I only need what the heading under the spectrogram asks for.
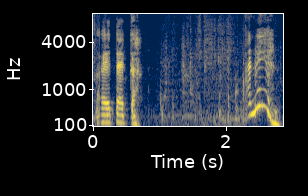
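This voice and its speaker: A woman's voice: deep voice, sing-song, slow pace, pushed and bright, a little hiss or hum, exaggerated voice. An actress playing a caring, older mother-in-law and grandmother in a radio drama, fussing and exclaiming.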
